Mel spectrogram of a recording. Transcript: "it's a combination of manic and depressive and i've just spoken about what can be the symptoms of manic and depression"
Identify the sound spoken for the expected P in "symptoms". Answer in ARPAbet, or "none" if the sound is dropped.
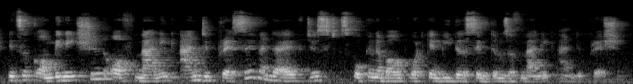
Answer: P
